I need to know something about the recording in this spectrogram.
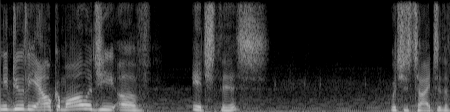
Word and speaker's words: Ichthys: That's how I pronounce it. Ichthys.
